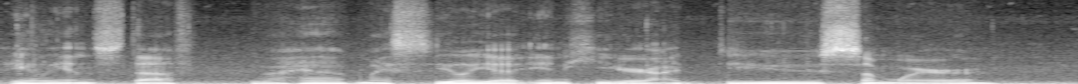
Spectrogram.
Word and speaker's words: Mycelia: I've been pronouncing it wrong forever. Mycelia.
